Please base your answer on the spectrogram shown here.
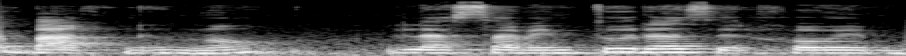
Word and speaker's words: Wagner: Recuerda que se pronuncia Wagner, ¿no?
